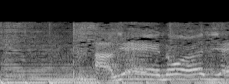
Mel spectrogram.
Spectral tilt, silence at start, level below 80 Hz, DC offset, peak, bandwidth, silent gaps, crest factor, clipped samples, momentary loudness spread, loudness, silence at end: -5 dB/octave; 0 s; -22 dBFS; under 0.1%; -4 dBFS; 7.8 kHz; none; 12 dB; under 0.1%; 4 LU; -15 LUFS; 0 s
